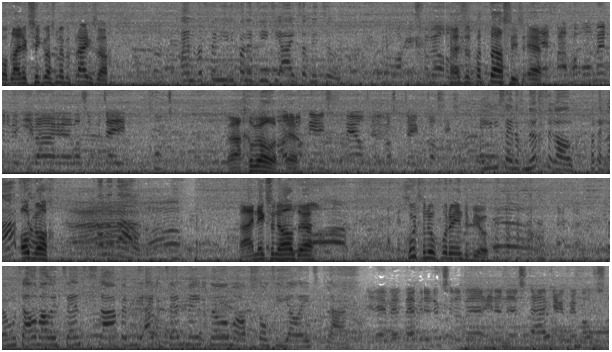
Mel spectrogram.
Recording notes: At the GGI Festival.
